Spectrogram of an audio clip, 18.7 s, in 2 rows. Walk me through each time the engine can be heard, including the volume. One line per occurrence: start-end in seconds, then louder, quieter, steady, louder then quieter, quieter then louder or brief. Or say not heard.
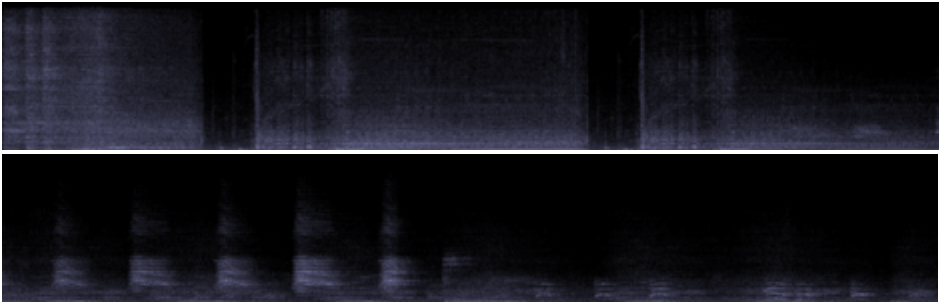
0.0-18.7 quieter.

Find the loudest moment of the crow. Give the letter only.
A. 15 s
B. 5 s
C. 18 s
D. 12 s
D.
